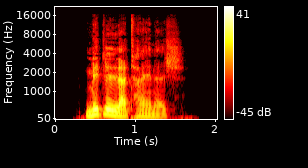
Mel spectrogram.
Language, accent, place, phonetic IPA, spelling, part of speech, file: German, Germany, Berlin, [ˈmɪtl̩laˌtaɪ̯nɪʃ], mittellateinisch, adjective, De-mittellateinisch.ogg
- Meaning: Medieval Latin (related to the Medieval Latin language)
